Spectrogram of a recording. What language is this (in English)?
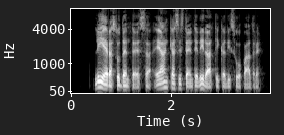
Italian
